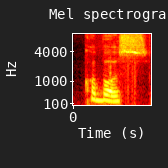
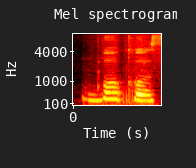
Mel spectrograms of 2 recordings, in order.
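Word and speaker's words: Bokkos: Kobos. Well, okay, remind me how they pronounce it. You're from Jos. Bokos.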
